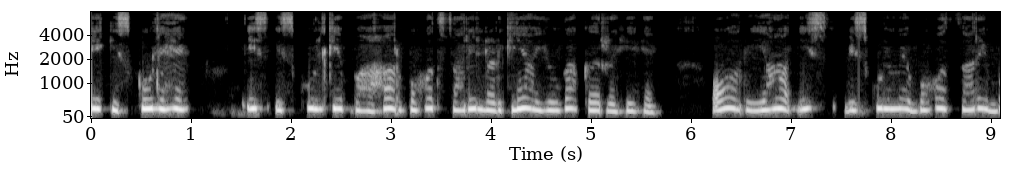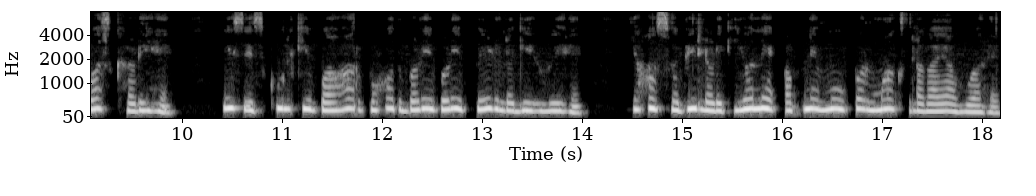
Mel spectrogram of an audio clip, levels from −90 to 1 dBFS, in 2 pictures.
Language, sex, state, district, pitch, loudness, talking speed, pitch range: Hindi, female, Bihar, Saran, 250 Hz, -16 LUFS, 150 wpm, 225-275 Hz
